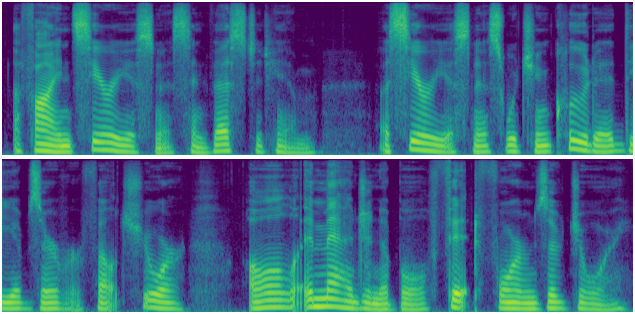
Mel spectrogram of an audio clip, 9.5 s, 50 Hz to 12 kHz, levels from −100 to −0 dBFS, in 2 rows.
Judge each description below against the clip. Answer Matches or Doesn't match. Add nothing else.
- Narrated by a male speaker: Doesn't match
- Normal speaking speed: Doesn't match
